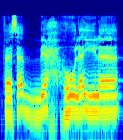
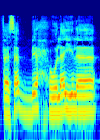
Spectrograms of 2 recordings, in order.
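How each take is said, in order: First: The final h is clearly pronounced. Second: The final h is merged and lost. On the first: The speaker calls it right. "أنا جبتها كده مظبوط؟" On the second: The speaker calls it wrong. "اسمع الخطأ بقى ... الهاء اضغمت خلاص"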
